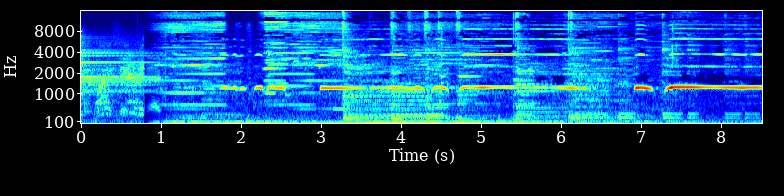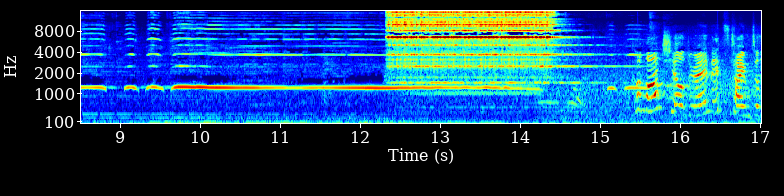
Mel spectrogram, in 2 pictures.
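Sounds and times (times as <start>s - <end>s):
recorder note with trills: 0.8s - 16.0s
strummed acoustic guitar: 1.0s - 9.6s.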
